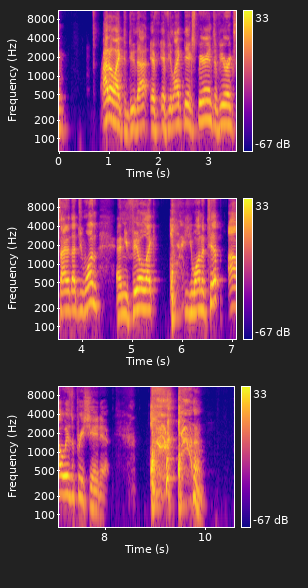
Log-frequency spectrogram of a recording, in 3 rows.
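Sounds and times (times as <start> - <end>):
speech: 0.0 - 0.2, 0.8 - 8.1, 8.9 - 10.0
loud harsh coughs: 5.8 - 6.1, 8.9 - 10.0.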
